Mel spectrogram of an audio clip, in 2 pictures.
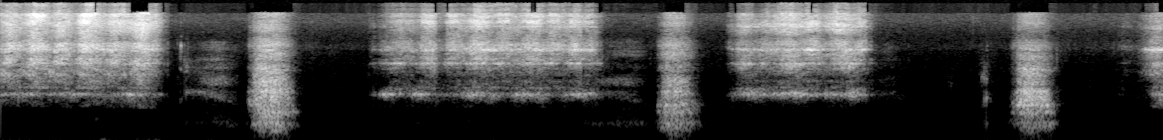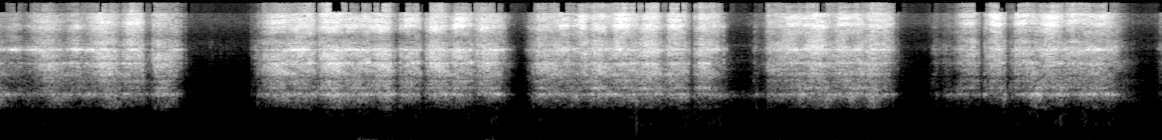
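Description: Repeated raspy scraping strokes with a score pad across a turkey pot call surface, close up, in a steady back-and-forth rhythm with short pauses and a few sharp squeaky bursts.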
